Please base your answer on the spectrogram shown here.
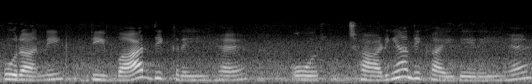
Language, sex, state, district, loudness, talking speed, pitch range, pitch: Hindi, male, Punjab, Pathankot, -17 LUFS, 125 wpm, 195-245 Hz, 205 Hz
